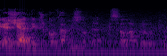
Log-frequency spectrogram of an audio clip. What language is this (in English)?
Hebrew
